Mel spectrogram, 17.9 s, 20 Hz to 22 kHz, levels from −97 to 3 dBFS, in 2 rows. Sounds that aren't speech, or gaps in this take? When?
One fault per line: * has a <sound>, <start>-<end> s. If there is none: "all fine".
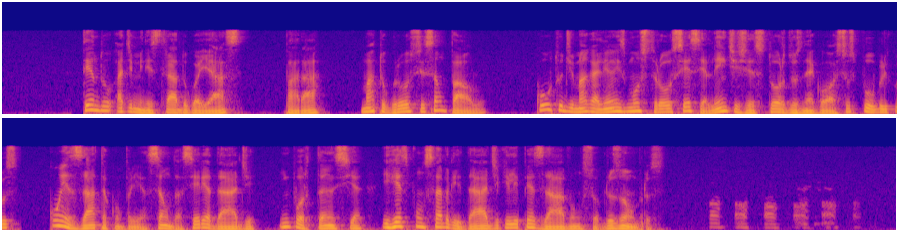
* has a laugh, 16.0-17.6 s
